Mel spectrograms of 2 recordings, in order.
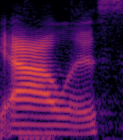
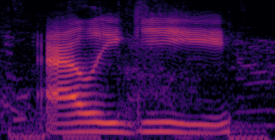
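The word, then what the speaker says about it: Ali G: It's not actually Alice. It's Allie G. No, it's Allie G. And it's actually spelled like G-E.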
